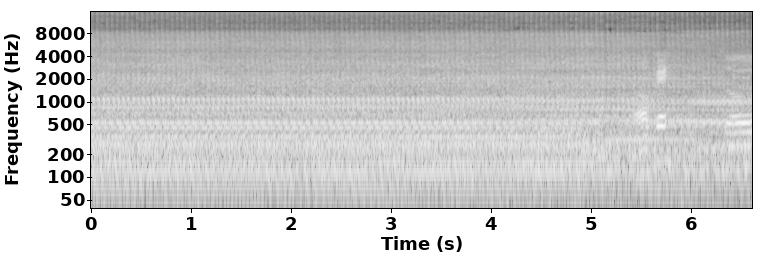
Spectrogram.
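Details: Kia Bongo III J3 Euro 4 diesel with misfire, vibration and black smoke: steady even clatter at idle, no misfire, shake or stumble; normal diesel idle.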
